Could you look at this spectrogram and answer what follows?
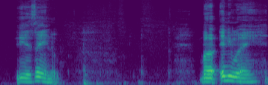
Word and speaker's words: Zainab: I want to say Zenib, and all those things. And I know I'm not saying it right. But I keep just going to Zanab, but I know it's not that.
